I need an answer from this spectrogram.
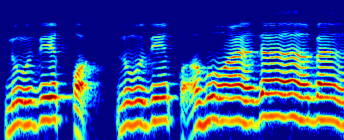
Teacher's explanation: Masuk nudhiq, zal baris kasrah bunyi zi, datang qaf yang bertanda mati kena berikan lantunan.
